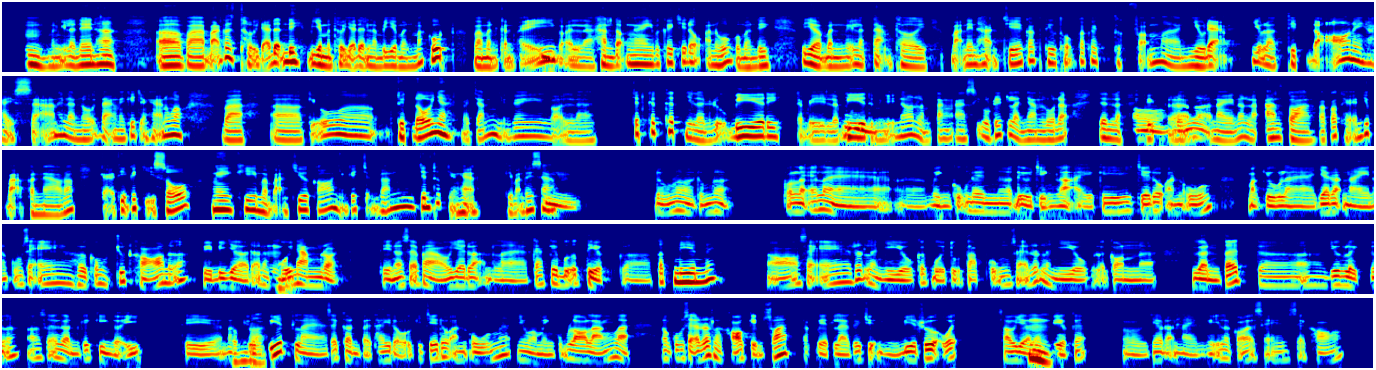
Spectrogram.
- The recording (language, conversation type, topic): Vietnamese, advice, Kết quả xét nghiệm sức khỏe không rõ ràng khiến bạn lo lắng như thế nào?
- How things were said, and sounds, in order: tapping; other background noise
